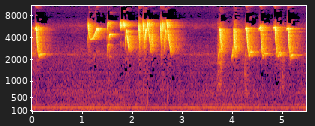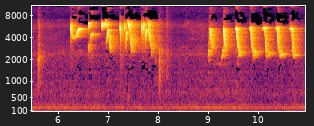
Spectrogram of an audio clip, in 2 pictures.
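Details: Captive Javan bush lark of Javan origin sings long rapid strings of harsh high chirps, some phrases rising then falling, others evenly repeated, with a low hum in the background.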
